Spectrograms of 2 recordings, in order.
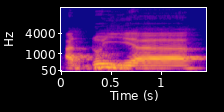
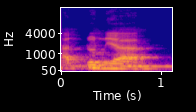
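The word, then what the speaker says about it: الدنيا: Adapun adunya di sana dalam satu kalimat, maka jangan dibaca adduya, tapi bacanya addunya izhar wajib itu dan satu salat ya.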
